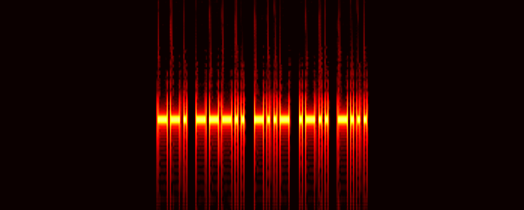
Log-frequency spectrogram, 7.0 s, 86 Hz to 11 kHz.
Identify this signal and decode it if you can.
Morse code, heard as a keyed tone, about 28 wpm, 700 Hz. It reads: G8XLB
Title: DXCC-100 Call Signs - 5 Characters - Repeated 3x - 28wpm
